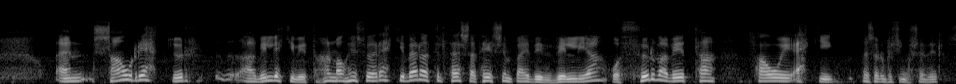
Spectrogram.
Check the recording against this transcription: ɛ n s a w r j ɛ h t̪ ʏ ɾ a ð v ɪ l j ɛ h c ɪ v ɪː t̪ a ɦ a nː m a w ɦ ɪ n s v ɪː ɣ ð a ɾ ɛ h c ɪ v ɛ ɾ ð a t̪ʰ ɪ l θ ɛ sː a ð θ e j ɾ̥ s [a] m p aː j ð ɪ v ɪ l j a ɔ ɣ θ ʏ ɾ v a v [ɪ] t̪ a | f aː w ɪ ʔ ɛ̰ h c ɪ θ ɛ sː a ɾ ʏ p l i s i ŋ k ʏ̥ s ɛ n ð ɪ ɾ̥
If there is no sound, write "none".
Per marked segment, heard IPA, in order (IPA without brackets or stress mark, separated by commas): ɛ, ɪː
